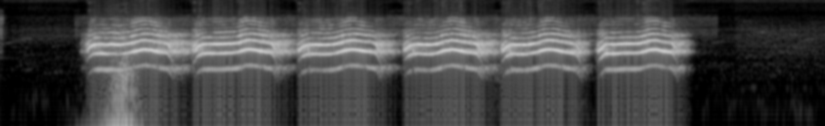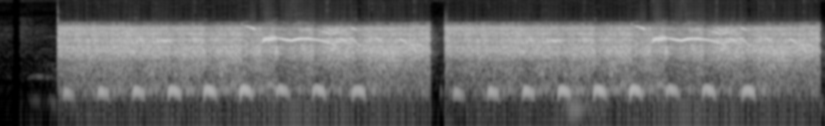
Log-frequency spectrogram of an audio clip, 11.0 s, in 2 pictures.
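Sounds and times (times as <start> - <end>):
low thump: 0.6 - 1.0
peacock calling: 0.6 - 4.6.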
